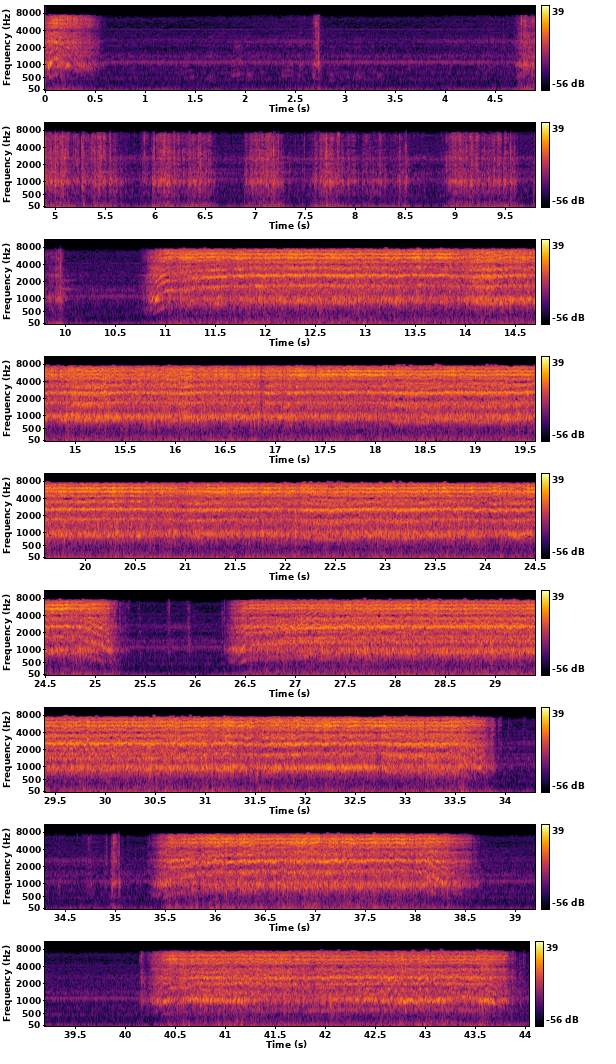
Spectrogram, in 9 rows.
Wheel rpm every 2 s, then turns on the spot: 10, 0, 20, 20, 20, 120, 230, 220, 230, 220, 230, 230, 80, 170, 210, 220, 160, 60, 190, 30, 130, 110.
4-10 24-26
